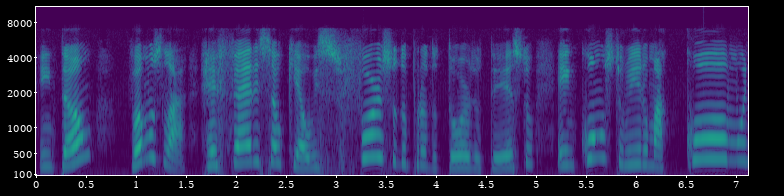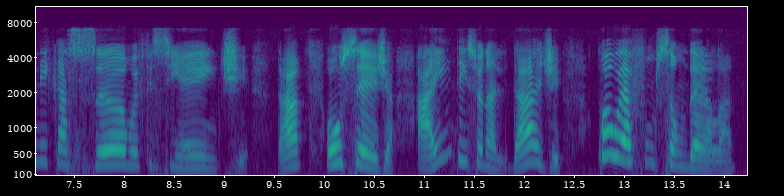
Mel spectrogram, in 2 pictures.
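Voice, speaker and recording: A woman teaches an online class in a high, bright voice, explaining patiently and checking in with her students after nearly every point. The recording is dry and a little muffled, as if made on a simple home mic. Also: sing-song, a little slow, no echo. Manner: explanatory, checks in with frequent tag questions. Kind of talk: online language lesson.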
